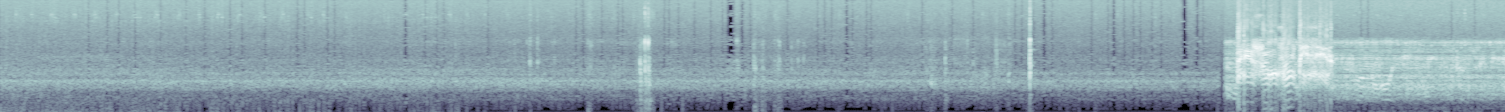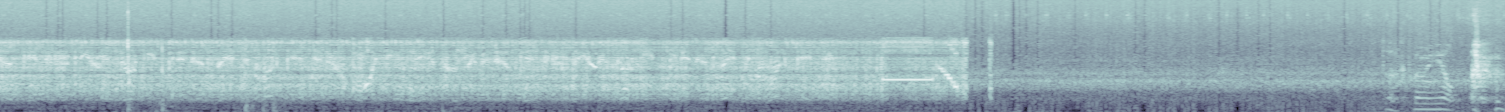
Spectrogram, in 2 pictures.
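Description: A radio speaker in the car with a steady hiss; about twelve seconds in, a loud stretch of tinny, garbled voice comes through it and cuts off suddenly some twelve seconds later.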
